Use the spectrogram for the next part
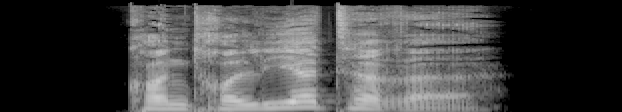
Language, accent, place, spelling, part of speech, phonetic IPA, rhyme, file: German, Germany, Berlin, kontrolliertere, adjective, [kɔntʁɔˈliːɐ̯təʁə], -iːɐ̯təʁə, De-kontrolliertere.ogg
- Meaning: inflection of kontrolliert: 1. strong/mixed nominative/accusative feminine singular comparative degree 2. strong nominative/accusative plural comparative degree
